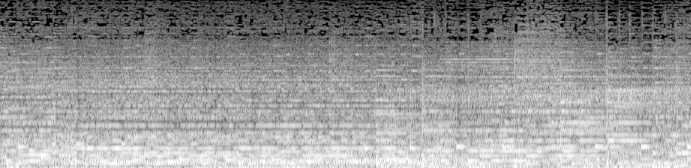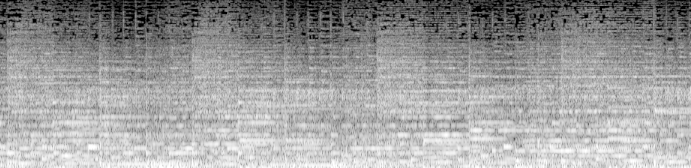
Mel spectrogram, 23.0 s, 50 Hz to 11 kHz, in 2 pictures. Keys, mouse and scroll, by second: 0.3 middle click, 0.6 Tab, 1.2 f, 1.6 click, 2.1 e, 2.2 click, 5.6 ctrl+b, 7.6 i, 9.2 e, 9.4 ctrl+z, 9.5 s, 10.9 e, 12.0 i, 13.0 g, 14.1 middle click, 14.3 e, 15.4 g, 16.3 i, 17.0 g, 19.0 s, 21.2 middle click, 21.8 ctrl+r, 22.8 ctrl+z.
